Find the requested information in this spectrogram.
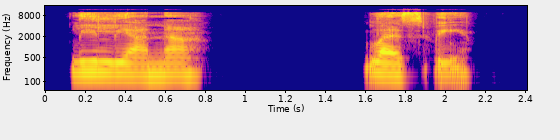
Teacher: Alveolar lateral approximant consonant.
